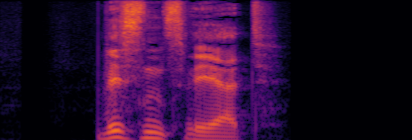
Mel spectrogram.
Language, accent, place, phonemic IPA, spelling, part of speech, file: German, Germany, Berlin, /ˈvɪsn̩sˌveːɐ̯t/, wissenswert, adjective, De-wissenswert.ogg
- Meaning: important (worth knowing)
